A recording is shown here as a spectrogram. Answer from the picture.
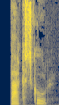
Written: bakskuld

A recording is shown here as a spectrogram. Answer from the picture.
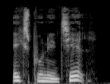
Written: eksponentiel

